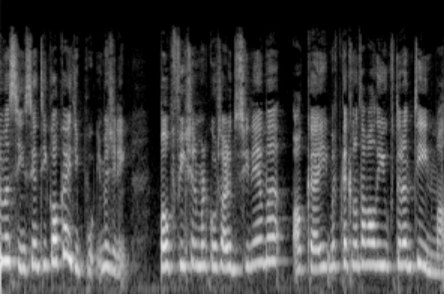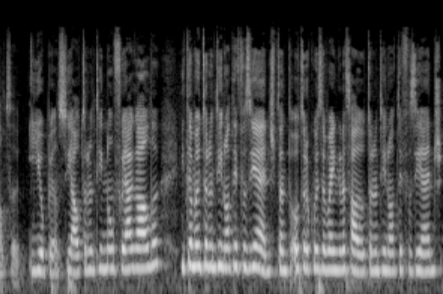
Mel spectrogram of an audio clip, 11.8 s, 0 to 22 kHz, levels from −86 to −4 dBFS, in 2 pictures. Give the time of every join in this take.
none

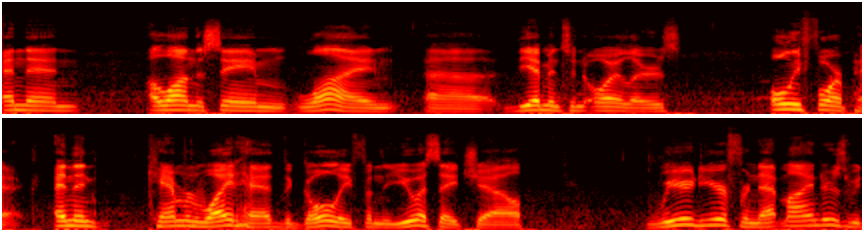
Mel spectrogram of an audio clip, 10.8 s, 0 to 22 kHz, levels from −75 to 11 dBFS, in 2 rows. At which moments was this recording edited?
0:05.5
0:09.4

